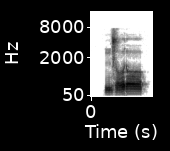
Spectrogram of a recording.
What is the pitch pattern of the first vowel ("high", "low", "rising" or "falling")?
rising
